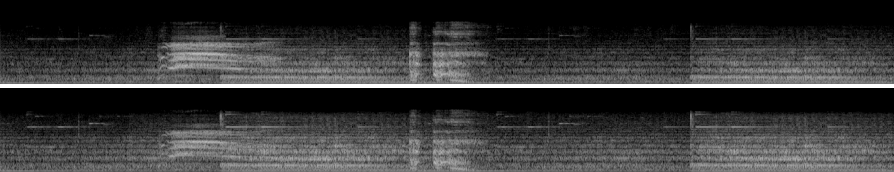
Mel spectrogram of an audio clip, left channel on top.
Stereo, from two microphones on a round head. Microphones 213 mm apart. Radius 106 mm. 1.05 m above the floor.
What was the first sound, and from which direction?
A helicopter, 45° right (ahead or behind).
